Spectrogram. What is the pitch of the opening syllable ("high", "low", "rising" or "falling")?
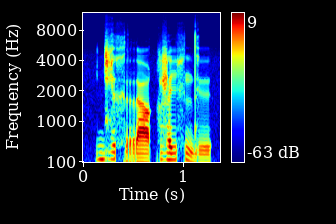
high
